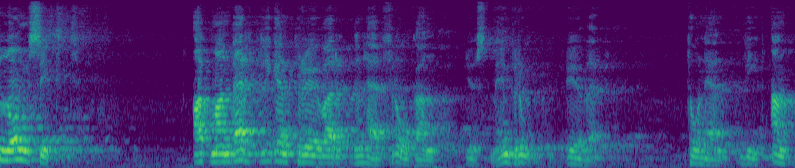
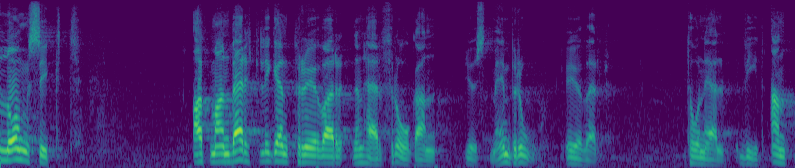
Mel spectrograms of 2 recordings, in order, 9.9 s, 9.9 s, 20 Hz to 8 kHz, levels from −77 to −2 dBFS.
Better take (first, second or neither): second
